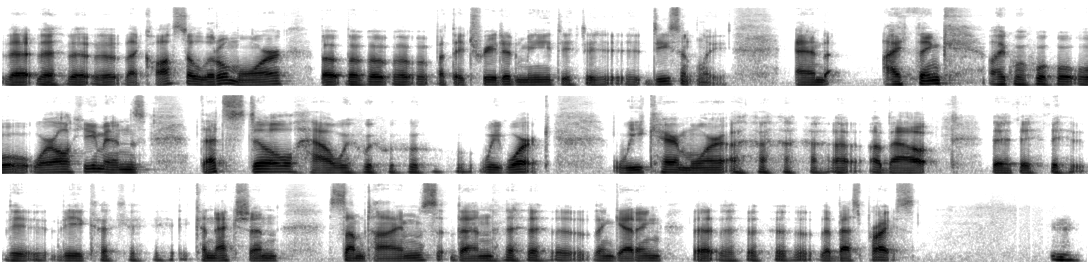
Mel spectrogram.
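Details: Adult man, a licensed speech-language pathologist who stutters, with sound, syllable and word repetitions and blocks; stuttering.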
